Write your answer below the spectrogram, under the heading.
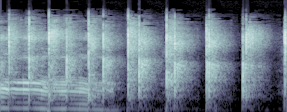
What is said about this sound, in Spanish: vamos a terminar esto con una risa, con unos aplausos. ¡Bravo!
